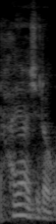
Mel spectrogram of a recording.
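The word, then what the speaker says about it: 林: 몰이구나 이렇게 아시면 되고, 나무 두 개, 목자 두 개 있는 건 하야시라고 합니다.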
